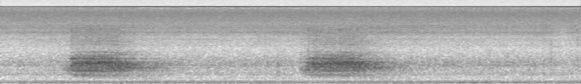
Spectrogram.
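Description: Two calls, each about half a second long and roughly two seconds apart, over a steady low hum.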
